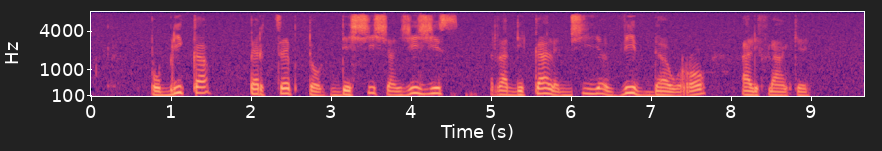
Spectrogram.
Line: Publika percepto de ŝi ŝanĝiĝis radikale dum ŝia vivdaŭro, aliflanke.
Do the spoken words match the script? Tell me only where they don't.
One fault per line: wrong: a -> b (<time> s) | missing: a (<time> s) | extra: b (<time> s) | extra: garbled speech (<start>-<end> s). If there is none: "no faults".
missing: dum (5.9 s)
